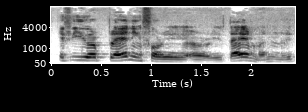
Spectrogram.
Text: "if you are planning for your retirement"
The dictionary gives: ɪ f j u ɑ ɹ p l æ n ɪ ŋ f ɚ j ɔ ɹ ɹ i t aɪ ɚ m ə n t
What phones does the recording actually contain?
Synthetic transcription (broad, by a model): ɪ f j u ɑ ɹ p l æ n ɪ ŋ f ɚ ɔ ɹ ɹ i t aɪ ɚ m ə n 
